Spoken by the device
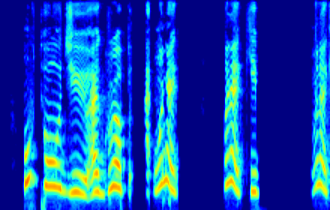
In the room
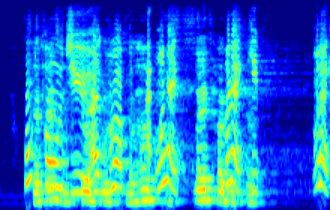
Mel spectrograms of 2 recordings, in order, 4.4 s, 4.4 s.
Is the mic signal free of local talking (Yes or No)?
No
